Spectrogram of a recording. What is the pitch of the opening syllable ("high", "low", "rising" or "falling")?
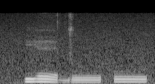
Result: falling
